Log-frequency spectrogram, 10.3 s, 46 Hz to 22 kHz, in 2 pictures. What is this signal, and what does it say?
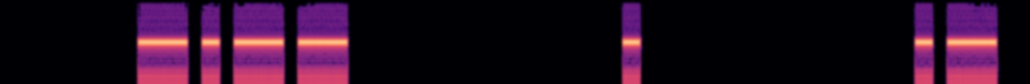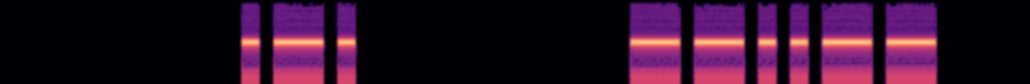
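Morse code, heard as a keyed tone, about 15 wpm, spaced as for 5 wpm, 1000 Hz. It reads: YEAR,
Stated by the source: Morse code sent at 5 wpm.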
